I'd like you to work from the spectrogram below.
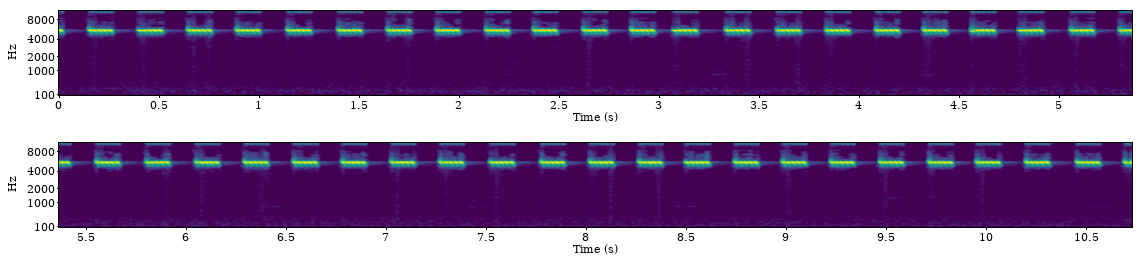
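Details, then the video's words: Male cricket chirping on a summer evening: a steady run of high, pure chirps pulsing about twice a second, with a fainter overtone above, against an otherwise silent background. "Cricket Chirping Sound Effect"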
